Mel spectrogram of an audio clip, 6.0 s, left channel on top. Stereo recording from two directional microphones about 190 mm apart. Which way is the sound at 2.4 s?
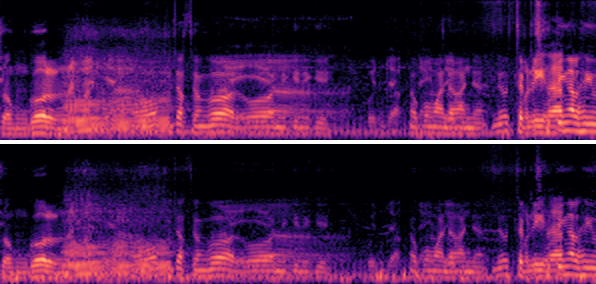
25° left (ahead or behind).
